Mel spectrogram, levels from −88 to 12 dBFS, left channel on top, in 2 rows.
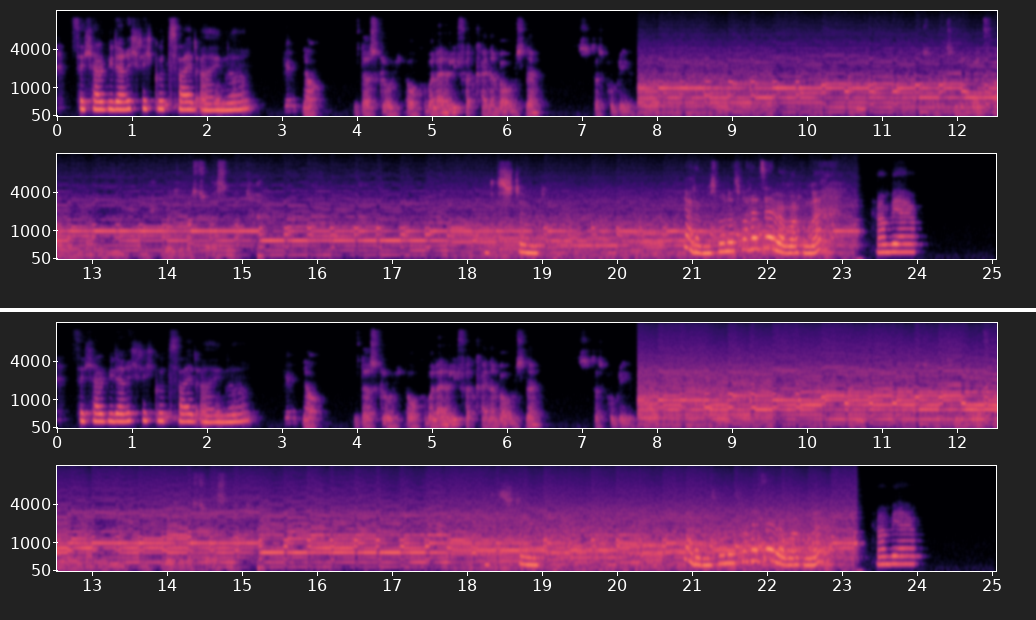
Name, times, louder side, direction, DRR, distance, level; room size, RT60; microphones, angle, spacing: voice 1, 0.0-2.6 3.0-3.1 10.6-10.8 18.2-19.0 20.9-23.1 23.5-24.0, left 2 dB, 55° left, 1.1 m, -21 dB
voice 2, 4.0-6.4 7.0-7.7 11.5-15.3, equal, 5° left, 1.9 m, -36 dB
sound 1, 7.7-23.2, right 3 dB, 45° right, 0.9 m, -27 dB
8.5 x 6.9 x 3.6 m
head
